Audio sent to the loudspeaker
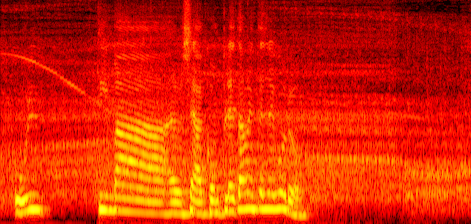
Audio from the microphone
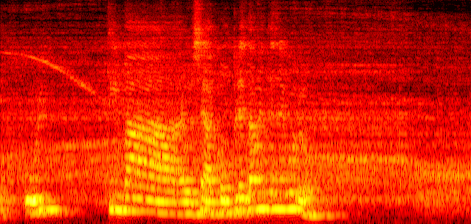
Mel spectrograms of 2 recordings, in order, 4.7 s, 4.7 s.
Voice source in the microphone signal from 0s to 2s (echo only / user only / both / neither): echo only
